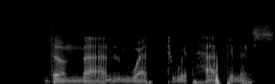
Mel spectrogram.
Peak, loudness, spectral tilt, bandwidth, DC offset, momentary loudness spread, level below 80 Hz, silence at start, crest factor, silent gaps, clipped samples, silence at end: -16 dBFS; -40 LUFS; -7 dB/octave; 12 kHz; under 0.1%; 9 LU; -50 dBFS; 0.45 s; 24 dB; none; under 0.1%; 0 s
